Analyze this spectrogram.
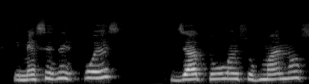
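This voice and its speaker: A woman speaking at a very slow pace. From Argentina (Corrientes). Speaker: history society president. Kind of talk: interview.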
